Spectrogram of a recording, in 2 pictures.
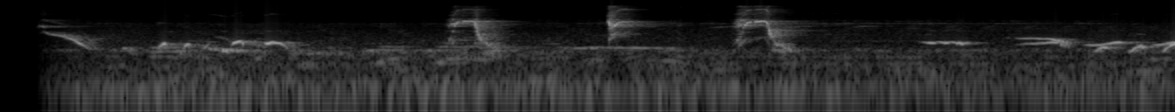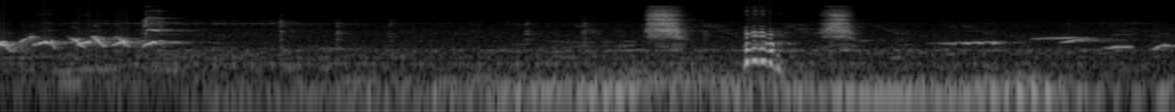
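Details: White-rumped shama of the Medan type, a caged songbird, sings a varied run of rich whistled phrases, quick chattering trills and sharp high clicks and chips, with steady low rumble behind.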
